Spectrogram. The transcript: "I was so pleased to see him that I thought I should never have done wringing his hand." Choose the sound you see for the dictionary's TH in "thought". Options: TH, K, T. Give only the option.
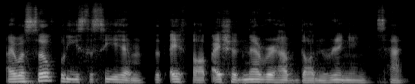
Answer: TH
